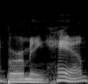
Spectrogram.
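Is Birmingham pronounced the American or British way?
American. The name is said with an American pronunciation. The speaker calls it right. "Birmingham, thank you"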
